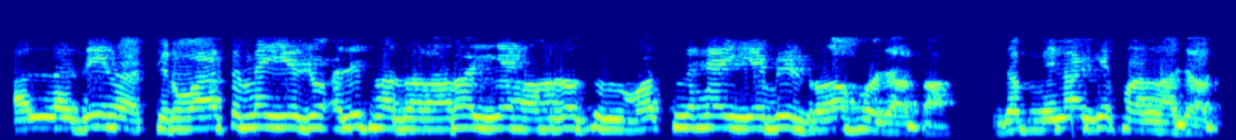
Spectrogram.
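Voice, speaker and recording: A man with a high voice teaches a Quranic Arabic recitation lesson, slowing down to drill each phrase again and again. The sound is thin and phone-like, with a dry, close feel and no room around it. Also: no echo. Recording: tinny phone-like lo-fi audio, dry.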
